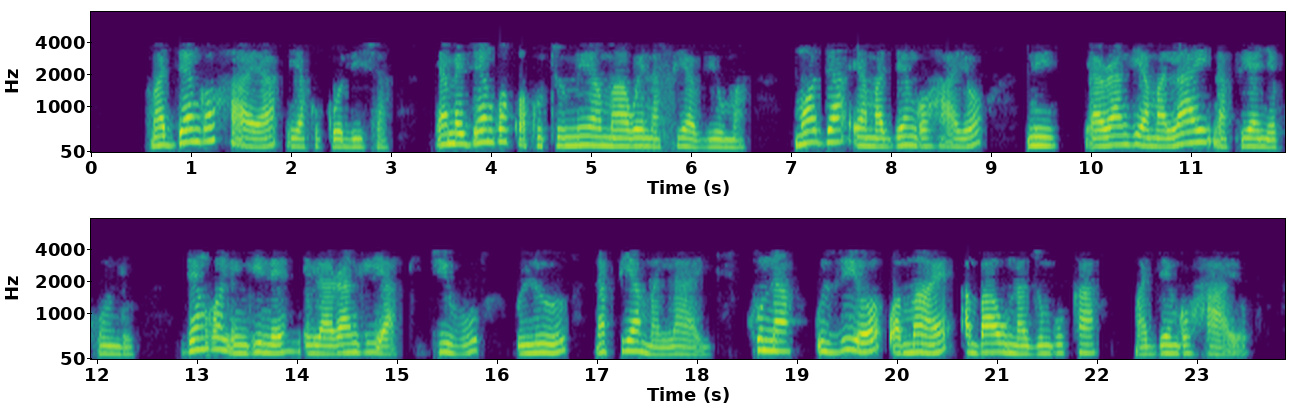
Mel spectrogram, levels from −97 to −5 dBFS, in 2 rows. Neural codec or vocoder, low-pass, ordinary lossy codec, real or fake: none; 7.2 kHz; AAC, 16 kbps; real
